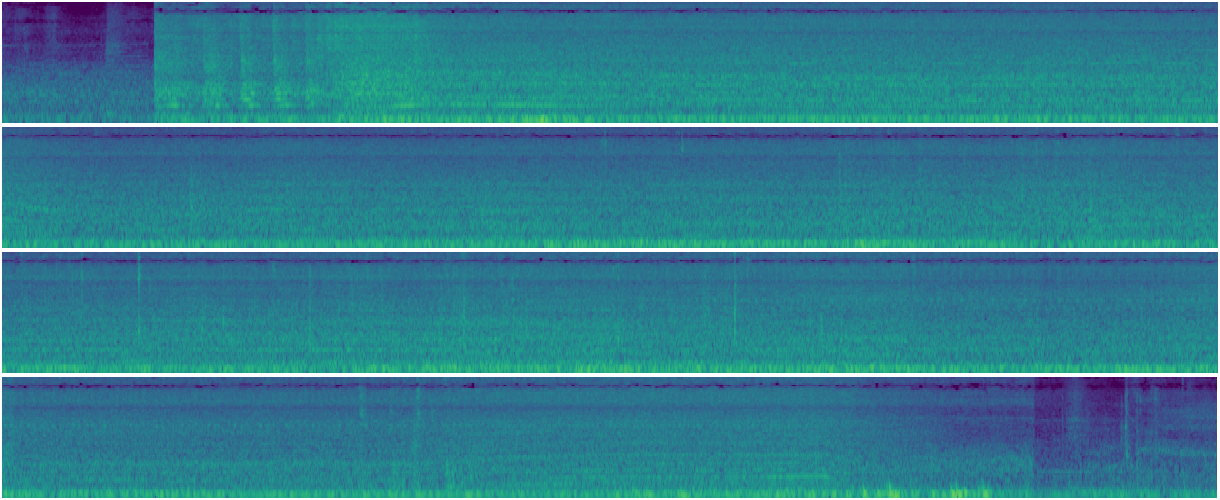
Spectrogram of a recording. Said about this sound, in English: hear how crazy my car sounds once I turn it on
